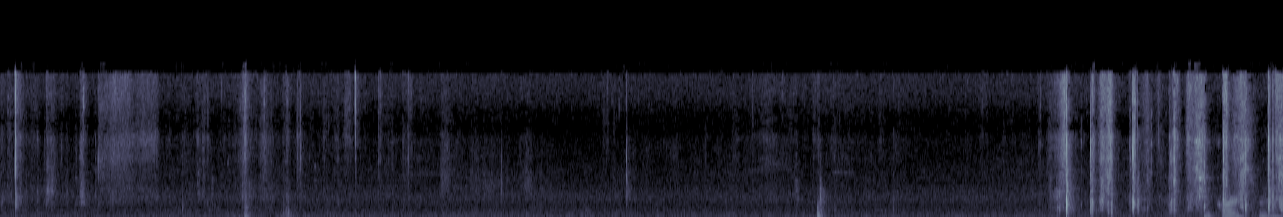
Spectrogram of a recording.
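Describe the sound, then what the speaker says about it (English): Oracle cards from the Twin Flame Journey Oracle deck by Mystic Moon Oracles being shuffled by hand, a quiet continuous riffling with a few sharper card snaps, growing busier near the end, under faint room noise. "I'm going to pull some cards from the Twin Flame Journey Oracle from Mystic Moon Oracles."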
